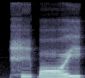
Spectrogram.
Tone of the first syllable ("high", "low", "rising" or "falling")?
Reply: low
